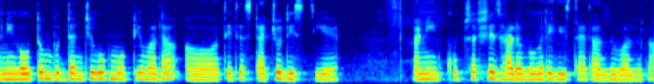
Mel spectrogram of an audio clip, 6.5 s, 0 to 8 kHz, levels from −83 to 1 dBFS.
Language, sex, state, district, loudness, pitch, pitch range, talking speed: Marathi, female, Maharashtra, Aurangabad, -25 LUFS, 195 Hz, 190-205 Hz, 155 wpm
